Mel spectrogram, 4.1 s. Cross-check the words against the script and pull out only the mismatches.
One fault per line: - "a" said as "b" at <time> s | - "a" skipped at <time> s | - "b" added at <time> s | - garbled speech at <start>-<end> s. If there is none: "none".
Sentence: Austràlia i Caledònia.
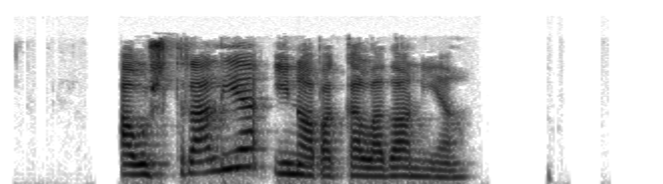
- "Nova" added at 1.9 s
